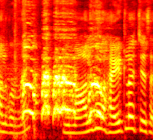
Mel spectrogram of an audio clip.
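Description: Patta rooster crowing once, a loud call that peaks from about half a second in for about a second.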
